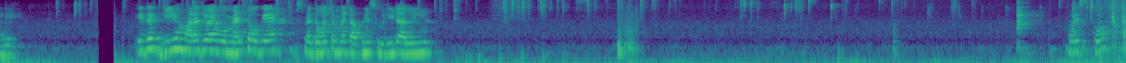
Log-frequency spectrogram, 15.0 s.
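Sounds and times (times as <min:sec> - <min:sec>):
low steady hum: 0:00.0 - 0:15.0
semolina crackling in ghee: 0:00.0 - 0:15.0.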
